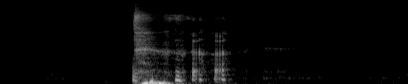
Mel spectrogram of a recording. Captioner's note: laughs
